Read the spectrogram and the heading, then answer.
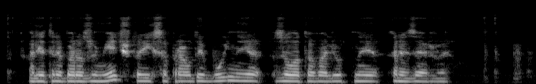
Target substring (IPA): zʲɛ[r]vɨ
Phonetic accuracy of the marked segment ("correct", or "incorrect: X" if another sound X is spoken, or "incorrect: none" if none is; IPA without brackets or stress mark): correct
